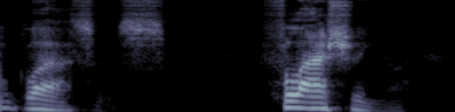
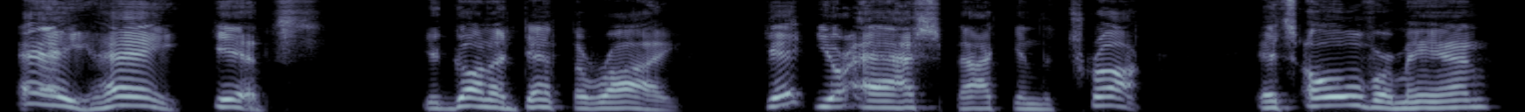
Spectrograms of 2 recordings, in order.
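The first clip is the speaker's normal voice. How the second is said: shouting at buddy; 3 semitones higher, 6 dB louder than usual. Acted. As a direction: yell him back into line. Wysocki restrains Gibbs.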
